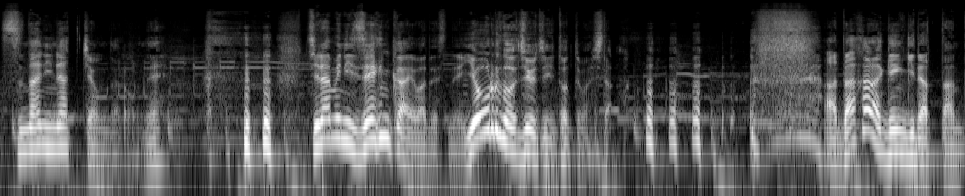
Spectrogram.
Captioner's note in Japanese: 笑い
